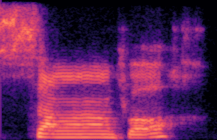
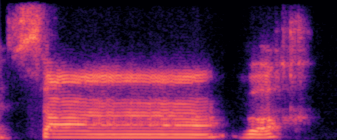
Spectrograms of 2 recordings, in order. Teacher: a nasalized vowel in the first syllable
